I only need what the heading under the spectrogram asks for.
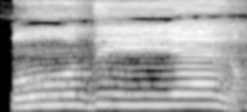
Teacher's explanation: tepi lidah menyentuh gigi geraham atas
